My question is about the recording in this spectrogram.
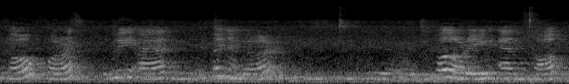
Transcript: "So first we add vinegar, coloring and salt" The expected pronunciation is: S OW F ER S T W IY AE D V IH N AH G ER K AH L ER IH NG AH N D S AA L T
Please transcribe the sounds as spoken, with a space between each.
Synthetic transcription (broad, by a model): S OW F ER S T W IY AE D P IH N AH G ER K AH L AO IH NG AH N D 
